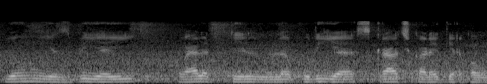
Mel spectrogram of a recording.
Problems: background sounds at intervals, low volume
